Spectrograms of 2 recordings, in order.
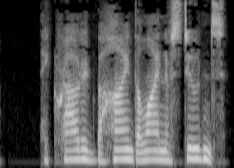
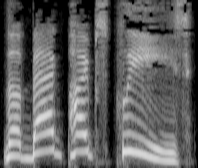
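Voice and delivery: higher-pitched, ceremonious cue; master of ceremonies; 6 semitones higher, much slower than usual. A narrator's reading. Mage cueing the bagpipers as the swarm nears, announcing voice. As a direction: present the act with a showman's courtesy.

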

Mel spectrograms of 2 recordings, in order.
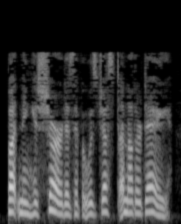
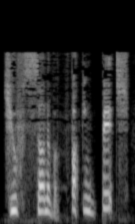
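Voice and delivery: raised, higher furious curse; furious yell; 4 semitones higher than usual. Acted. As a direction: lash out at him. Leaps at him yelling.

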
